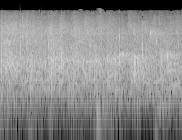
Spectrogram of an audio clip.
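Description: An audience in a hall at a village festival of customs and traditions claps in a steady, dense wash of applause, moderately loud and continuous throughout.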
